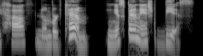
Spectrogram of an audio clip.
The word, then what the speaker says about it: diez: In Spanish, diez. D-I-E-Z. Diez. It's quick, almost like you're saying yes, but with a D in front.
